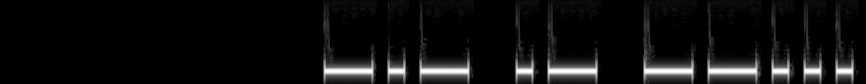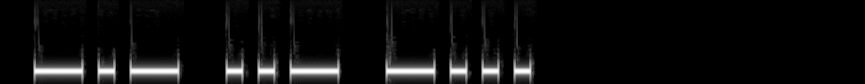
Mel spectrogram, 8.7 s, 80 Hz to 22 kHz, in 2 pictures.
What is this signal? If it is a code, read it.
Morse code, heard as a keyed tone, about 15 wpm, 700 Hz. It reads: KA7KUB
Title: USA Call Signs - 6 Characters - Repeated 2x - 15wpm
